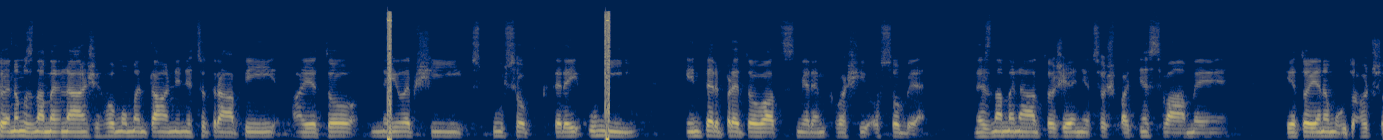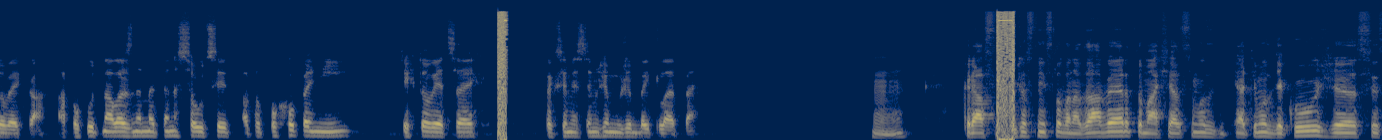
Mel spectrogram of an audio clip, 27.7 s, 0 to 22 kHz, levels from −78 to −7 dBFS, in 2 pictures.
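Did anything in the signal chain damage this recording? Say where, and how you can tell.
Yes. The damage is in the driver or buffer stage: an uninitialised buffer was handed to playback before audio had been written to it, so leftover memory was played as samples. Each instance is a short, loud burst of digital noise, at 3.88 to 3.93 s, 6.06 to 6.10 s, 18.82 to 18.90 s and 23.81 to 23.98 s. The lengths of about 43, 85 and 171 ms fit whole blocks of 2048, 4096 and 8192 samples.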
